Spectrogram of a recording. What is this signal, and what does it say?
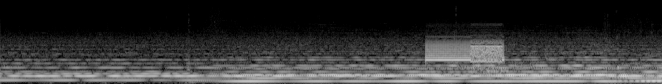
Packet radio (AX.25, as in APRS), 1200 baud, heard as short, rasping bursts.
